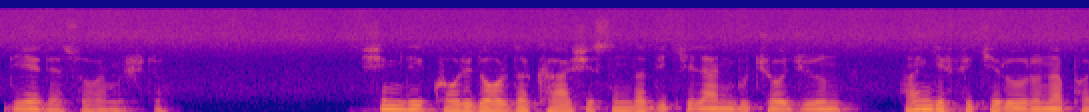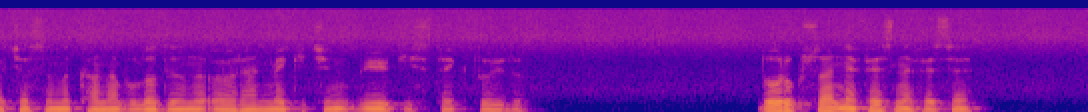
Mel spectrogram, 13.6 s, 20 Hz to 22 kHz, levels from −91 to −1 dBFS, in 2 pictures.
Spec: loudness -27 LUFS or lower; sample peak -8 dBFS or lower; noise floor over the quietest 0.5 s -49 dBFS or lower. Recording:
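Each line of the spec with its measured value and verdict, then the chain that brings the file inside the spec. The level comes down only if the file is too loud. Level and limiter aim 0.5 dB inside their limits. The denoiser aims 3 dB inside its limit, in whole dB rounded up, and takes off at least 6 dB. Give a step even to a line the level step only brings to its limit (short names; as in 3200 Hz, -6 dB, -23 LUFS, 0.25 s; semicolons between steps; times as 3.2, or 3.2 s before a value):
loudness -33.0 LUFS: OK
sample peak -15.5 dBFS: OK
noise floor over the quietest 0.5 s -44 dBFS: fail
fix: denoiser 8 dB, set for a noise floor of -44 dBFS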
